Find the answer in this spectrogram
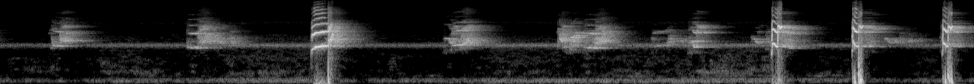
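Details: Lovebird lure to provoke long trills: a run of soft raspy chattering notes broken by loud sharp shrieking chirps, quickening toward the end, over a steady high hum and faint low murmur.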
